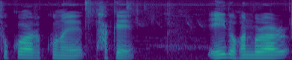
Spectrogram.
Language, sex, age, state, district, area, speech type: Assamese, male, 18-30, Assam, Barpeta, rural, spontaneous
